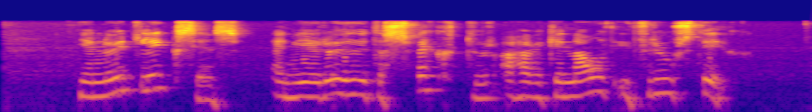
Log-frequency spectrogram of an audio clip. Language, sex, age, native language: Icelandic, female, 60-69, Icelandic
